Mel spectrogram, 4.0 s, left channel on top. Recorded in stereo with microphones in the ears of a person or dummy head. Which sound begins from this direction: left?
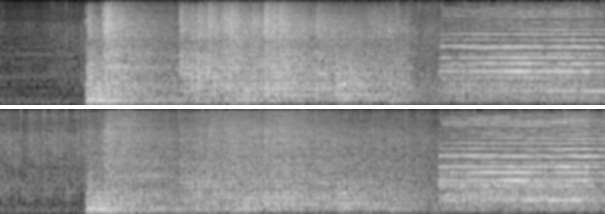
Crushing, at 0.6 s.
